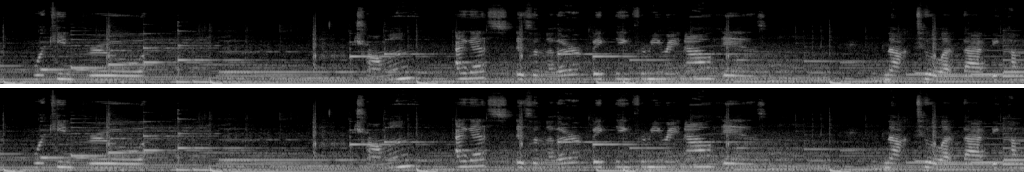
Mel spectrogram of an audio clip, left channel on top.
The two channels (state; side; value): identical; both; correlation 1.00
